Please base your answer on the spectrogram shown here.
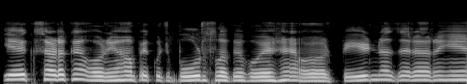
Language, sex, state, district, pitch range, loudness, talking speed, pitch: Hindi, female, Punjab, Pathankot, 180-205 Hz, -15 LUFS, 230 wpm, 195 Hz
